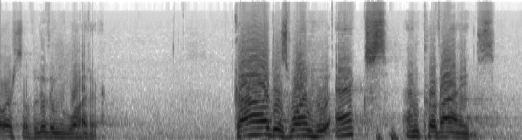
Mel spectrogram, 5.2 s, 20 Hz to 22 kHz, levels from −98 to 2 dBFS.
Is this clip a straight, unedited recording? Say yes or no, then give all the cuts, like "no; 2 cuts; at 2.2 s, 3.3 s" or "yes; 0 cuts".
no; 1 cut; at 2.2 s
